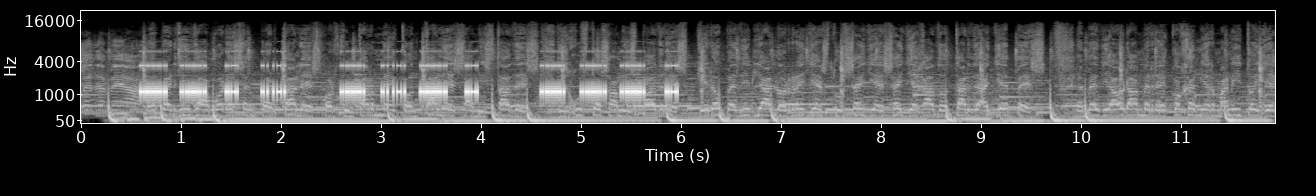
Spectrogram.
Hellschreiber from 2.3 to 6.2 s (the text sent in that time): 6451 6061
